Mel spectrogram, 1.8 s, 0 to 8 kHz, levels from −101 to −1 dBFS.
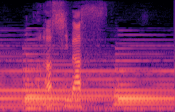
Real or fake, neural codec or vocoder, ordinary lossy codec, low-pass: real; none; none; none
